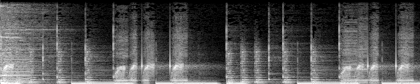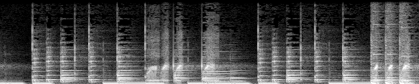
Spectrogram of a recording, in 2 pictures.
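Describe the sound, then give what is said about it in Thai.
Repeated nasal duck quacks ("ga ga ga") sound in quick rhythmic bursts over a steady, bouncy musical backing with a pulsing bass line, the quacks loud and continuous throughout, in a children's song about ducks bathing in a canal full of shellfish, fish and crabs. “กากากาเป็ดอาบน้ำในคลอง ตาก็จ้องแลมอง เพราะในคลองมีหอยปลาปู”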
